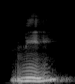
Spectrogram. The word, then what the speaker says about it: knee: के यहाँ नहीं पढ़ते हैं हम लोग, KNEE नहीं, NE पढ़ते हैं, नी।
